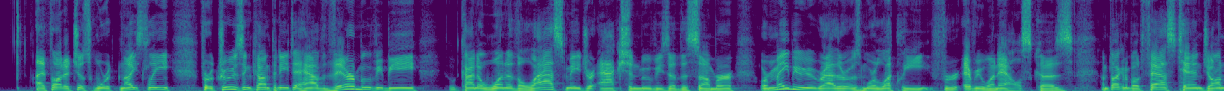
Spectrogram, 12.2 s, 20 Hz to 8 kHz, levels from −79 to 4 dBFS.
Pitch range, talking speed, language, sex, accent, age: 115-145 Hz, 215 wpm, English, male, American, 30-49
